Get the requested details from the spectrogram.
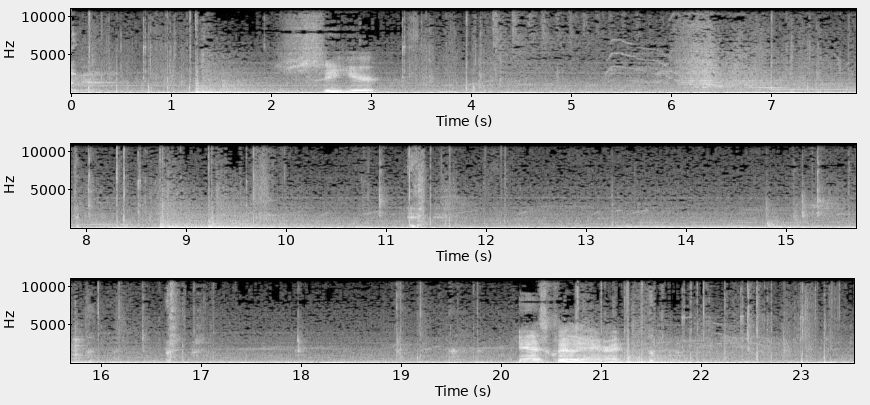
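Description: Footsteps thud on stone.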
